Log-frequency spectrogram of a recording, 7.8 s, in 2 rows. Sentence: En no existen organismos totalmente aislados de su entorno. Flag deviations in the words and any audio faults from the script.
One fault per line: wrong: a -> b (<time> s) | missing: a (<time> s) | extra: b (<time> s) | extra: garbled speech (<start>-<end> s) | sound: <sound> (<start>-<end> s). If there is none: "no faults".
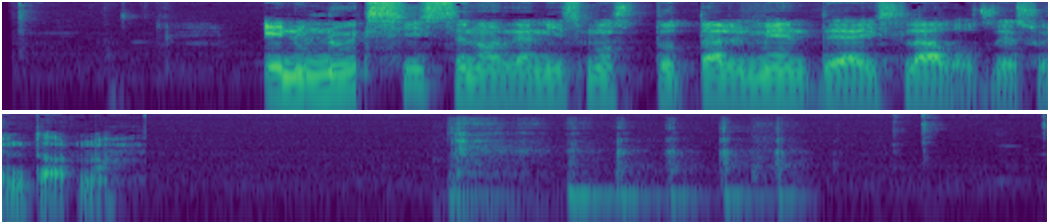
sound: laugh (5.5-7.1 s)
